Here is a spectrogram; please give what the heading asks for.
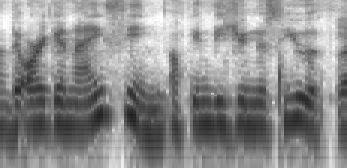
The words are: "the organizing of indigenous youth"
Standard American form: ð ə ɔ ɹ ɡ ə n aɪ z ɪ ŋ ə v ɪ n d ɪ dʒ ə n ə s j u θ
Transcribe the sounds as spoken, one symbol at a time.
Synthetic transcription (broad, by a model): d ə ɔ ɹ ɡ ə n aɪ s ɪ ŋ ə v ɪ n d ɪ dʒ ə n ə s j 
